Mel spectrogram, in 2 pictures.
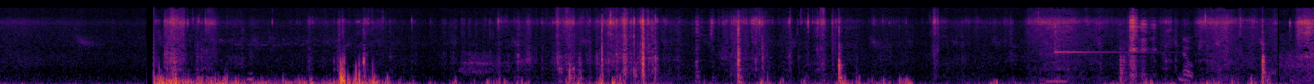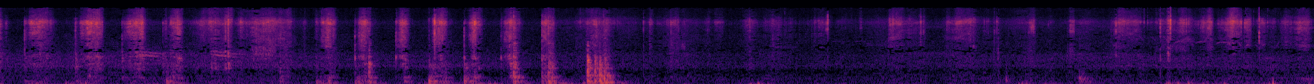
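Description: Some loud low thumps in the first few seconds, then a knife cutting a strip from a sheet of birch bark in short, repeated scraping strokes, about three a second.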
